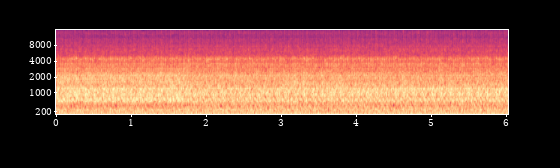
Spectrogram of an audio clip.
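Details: 1971 MCI MC7 bus, recently installed Detroit Diesel 8V71 two-stroke with automatic, started after oil and filter change and air filter service: steady, even idle with firm low rumble, no knocks or misses; healthy engine.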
